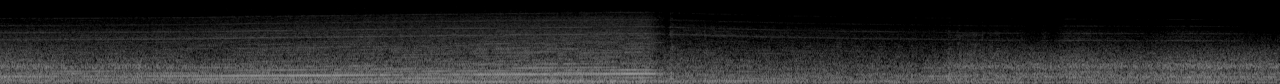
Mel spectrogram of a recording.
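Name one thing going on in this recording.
A race car engine roars at high revs, its pitch rising steadily and then dropping as the driver lifts off.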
